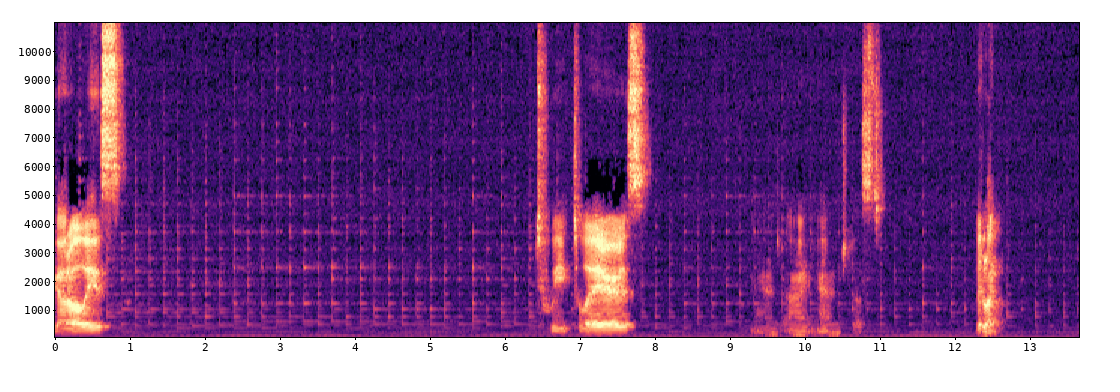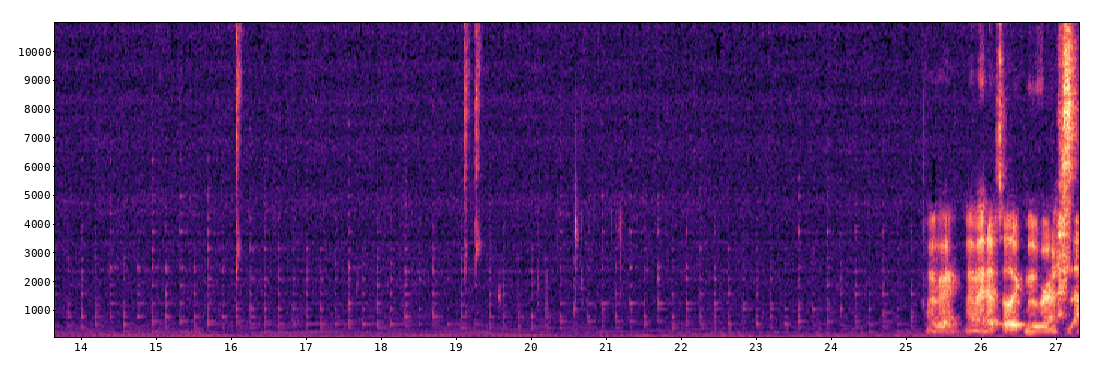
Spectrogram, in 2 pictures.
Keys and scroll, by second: 21.0 F2.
